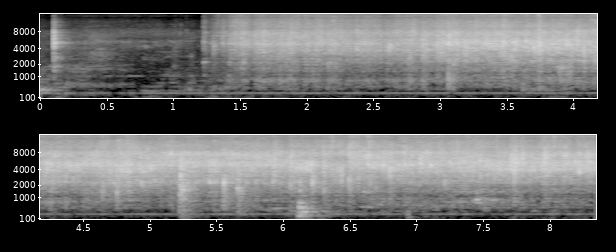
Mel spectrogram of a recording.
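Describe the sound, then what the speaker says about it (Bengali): Chopped onion hits hot oil with fried ginger in a pan, a loud steady sizzle that swells after a brief quiet start and continues with faint stirring. "এবার এই আদার মধ্যে দিয়ে দেবো পেঁয়াজ কুচানো"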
